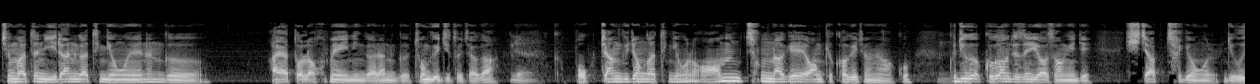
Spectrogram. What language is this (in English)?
Korean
